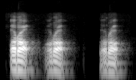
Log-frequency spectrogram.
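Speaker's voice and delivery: ra swelled and dark each time; ra repeated full and rounded; heavy ra. Shown as a demonstration. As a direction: always hollow the tongue for ra. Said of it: "je dois toujours la gonfler".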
